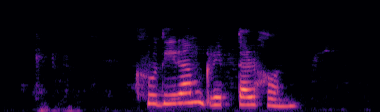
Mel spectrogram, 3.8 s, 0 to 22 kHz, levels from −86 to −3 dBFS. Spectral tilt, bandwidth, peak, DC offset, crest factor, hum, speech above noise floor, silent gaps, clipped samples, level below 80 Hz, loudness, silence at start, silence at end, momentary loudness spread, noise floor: -5 dB/octave; 8.2 kHz; -16 dBFS; under 0.1%; 18 dB; none; 44 dB; none; under 0.1%; -66 dBFS; -32 LUFS; 0.4 s; 0.85 s; 14 LU; -75 dBFS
